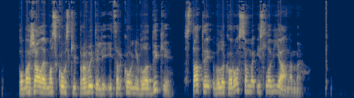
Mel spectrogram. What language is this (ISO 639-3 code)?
ukr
